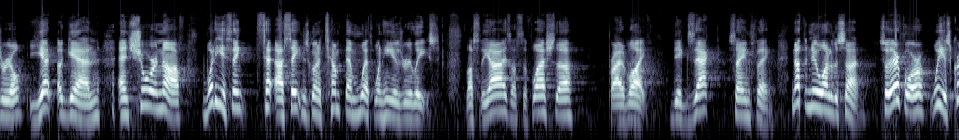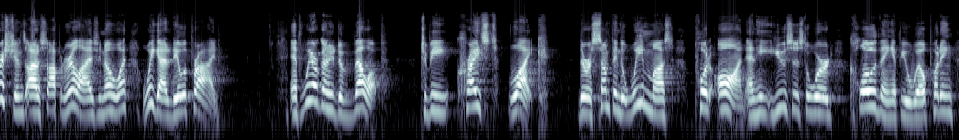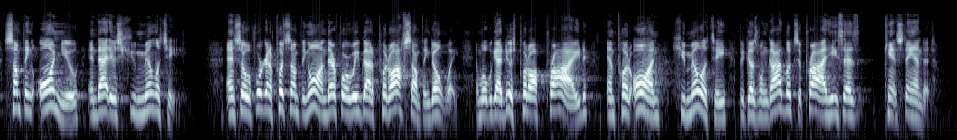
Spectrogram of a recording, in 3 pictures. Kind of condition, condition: setting, large echoing room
